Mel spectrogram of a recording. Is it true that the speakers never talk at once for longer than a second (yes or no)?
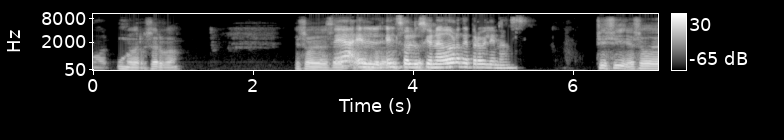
no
